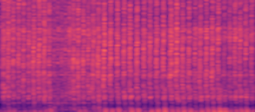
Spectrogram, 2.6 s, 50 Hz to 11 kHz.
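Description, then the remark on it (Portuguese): A voice imitates the purr of a cat that is settling into position on a bed where someone sleeps: a low rumbling drone with rapid rhythmic pulsing that swells after a brief dip, steady, sounding almost like an idling engine. “Ele basicamente demora 10 anos a achar a posição quando achares a posição, quando ele achar a posição, tu já viraste a tua, portanto ele vai repetir o mesmo processo, mas agora com o trator ligado, que é o que os gatos fazem.”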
